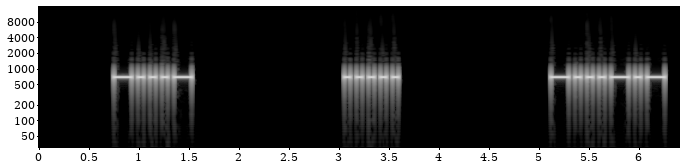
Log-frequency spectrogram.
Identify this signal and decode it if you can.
Morse code, heard as a keyed tone, about 20 wpm, spaced as for 5 wpm, 700 Hz. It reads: <BT>5<BK>
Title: 250 Lesson 40e - BK - Three Characters 20wpm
